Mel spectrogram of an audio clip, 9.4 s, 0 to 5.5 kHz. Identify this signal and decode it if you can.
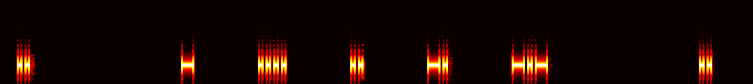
Morse code, heard as a keyed tone, about 25 wpm, spaced as for 9 wpm, 600 Hz. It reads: I THINK I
